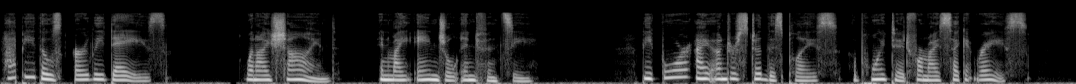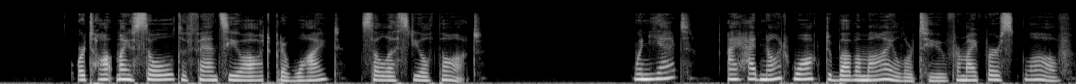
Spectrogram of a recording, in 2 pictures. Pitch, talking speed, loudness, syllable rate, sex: 210 Hz, 135 wpm, -17 LUFS, 4.4 syllables/s, female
